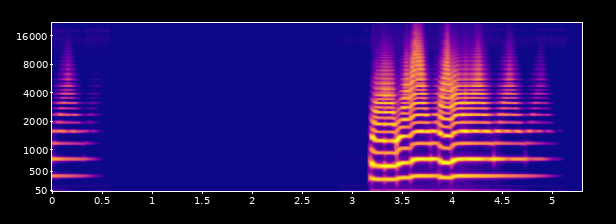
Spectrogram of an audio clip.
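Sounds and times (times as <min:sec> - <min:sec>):
funk synth in C major: 0:03.3 - 0:04.9.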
